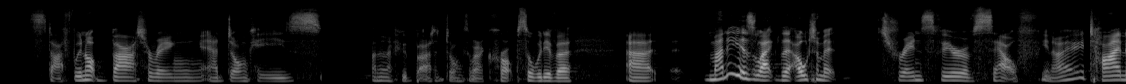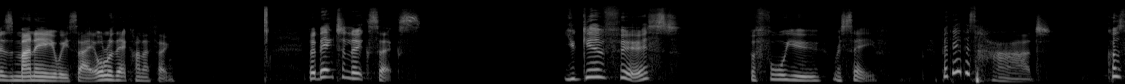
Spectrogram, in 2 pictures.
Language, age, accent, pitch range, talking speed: English, 30-49, Australian, 170-225 Hz, 150 wpm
